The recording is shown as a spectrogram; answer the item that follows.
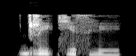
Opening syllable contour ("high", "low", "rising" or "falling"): falling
